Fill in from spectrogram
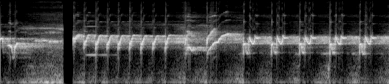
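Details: Kutilang, or sooty-headed bulbul, in full isian song used as a training master: a quick series of repeated downward-hooked whistles, a rising swoop, then sharp level whistled pulses.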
